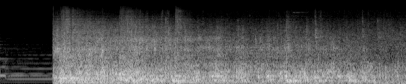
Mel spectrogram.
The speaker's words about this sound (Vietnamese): Sấm nổ giữa trời quang làm ta kinh sợ, mà cũng dọa cả hắn.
